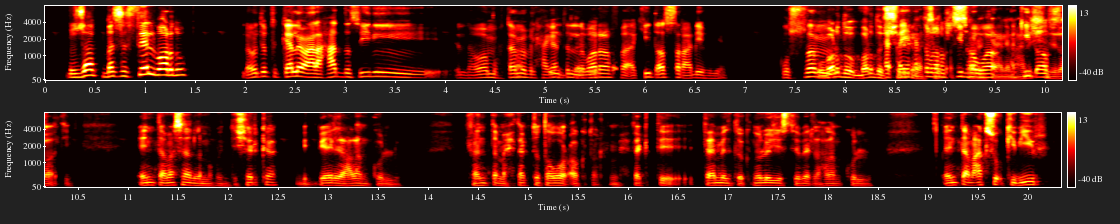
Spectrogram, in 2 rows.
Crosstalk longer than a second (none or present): present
